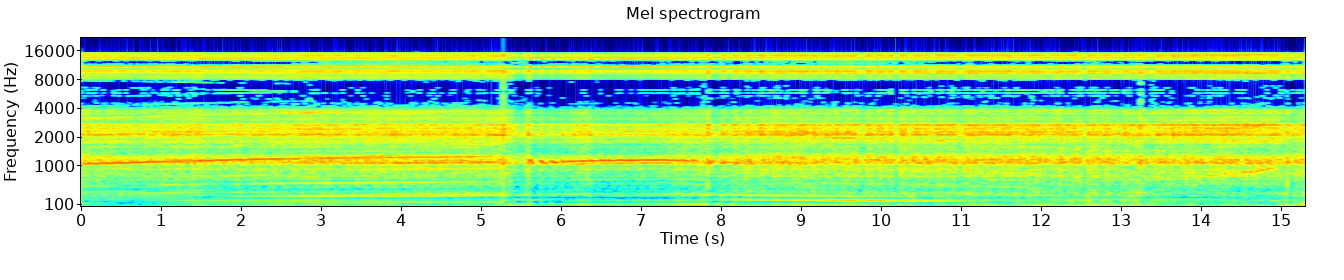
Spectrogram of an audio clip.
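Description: Porsche race car engine running hard, heard from inside the cockpit, its pitch creeping upward, with short breaks and dips in loudness about five and eight seconds in, at the gear changes.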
